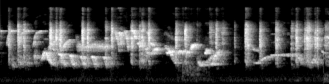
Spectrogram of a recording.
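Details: Kept white-rumped shama singing in the morning: a loud, fast, varied run of rich whistles, sharp chirps and rising and falling phrases, with a short pause near five seconds before the song resumes.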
